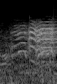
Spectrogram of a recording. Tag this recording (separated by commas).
Bird, Animal, Gull, Wild animals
